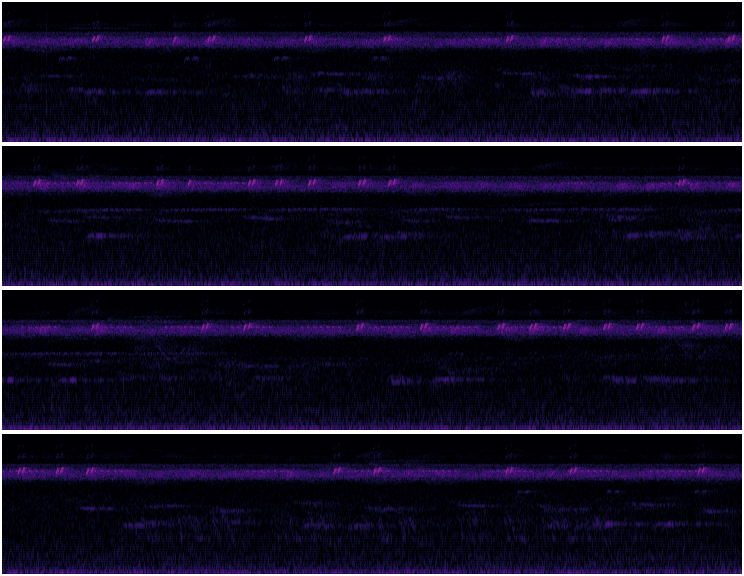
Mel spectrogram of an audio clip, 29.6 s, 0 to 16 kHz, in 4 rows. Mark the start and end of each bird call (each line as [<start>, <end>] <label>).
[0.00, 8.86] Purple-throated Fruitcrow (Querula purpurata)
[0.00, 29.60] Hauxwell's Thrush (Turdus hauxwelli)
[0.00, 29.60] White-throated Toucan (Ramphastos tucanus)
[2.25, 5.66] Gray Antbird (Cercomacra cinerascens)
[5.36, 7.75] Black-capped Becard (Pachyramphus marginatus)
[15.26, 17.95] Purple-throated Fruitcrow (Querula purpurata)
[15.86, 22.16] Dusky-capped Greenlet (Pachysylvia hypoxantha)
[23.25, 28.45] Thrush-like Wren (Campylorhynchus turdinus)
